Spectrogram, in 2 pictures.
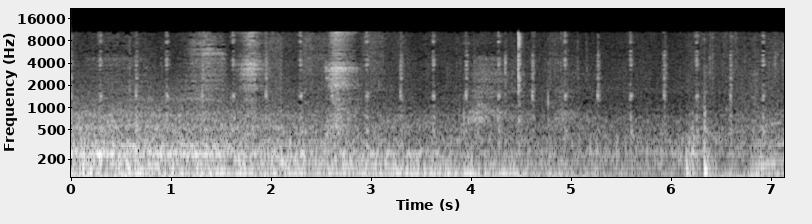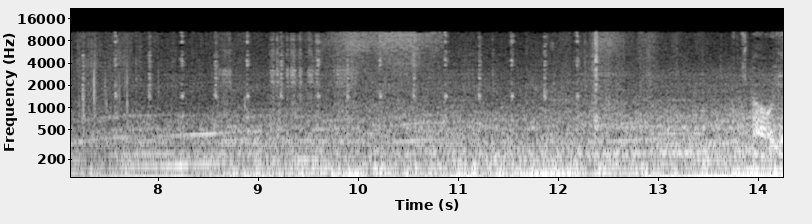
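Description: Low rumble of a car driving, heard from inside the cabin. It eases off about five to six seconds in, then builds again.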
